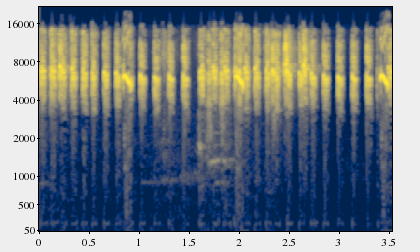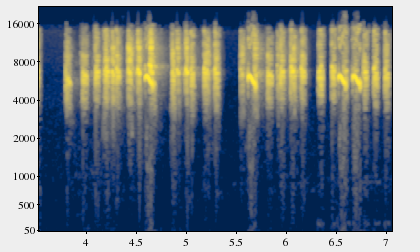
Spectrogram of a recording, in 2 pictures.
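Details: Talokan (kemade) call for bird luring or tutoring: an unbroken rush of sharp high chipping notes, punctuated by clear downslurred whistles and a couple of short gaps.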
